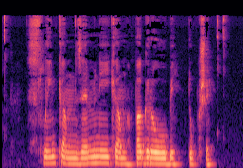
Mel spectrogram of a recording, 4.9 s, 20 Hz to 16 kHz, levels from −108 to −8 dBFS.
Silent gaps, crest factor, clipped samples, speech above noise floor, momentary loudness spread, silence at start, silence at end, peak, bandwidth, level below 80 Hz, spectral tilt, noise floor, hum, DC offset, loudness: none; 18 dB; under 0.1%; 28 dB; 11 LU; 0.05 s; 0.4 s; -10 dBFS; 11.5 kHz; -64 dBFS; -5 dB/octave; -54 dBFS; none; under 0.1%; -27 LUFS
